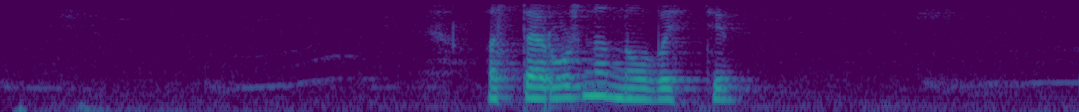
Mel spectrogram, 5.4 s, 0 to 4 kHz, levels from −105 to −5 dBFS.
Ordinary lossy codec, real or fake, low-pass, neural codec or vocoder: none; real; 3.6 kHz; none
